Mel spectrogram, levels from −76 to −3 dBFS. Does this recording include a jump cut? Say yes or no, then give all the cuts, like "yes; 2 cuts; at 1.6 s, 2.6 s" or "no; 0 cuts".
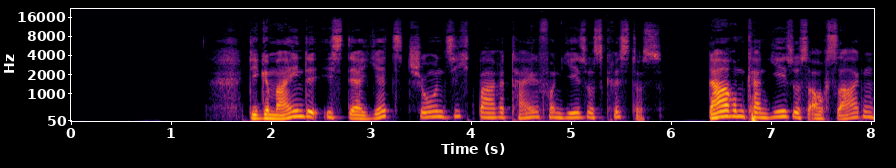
yes; 1 cut; at 6.3 s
